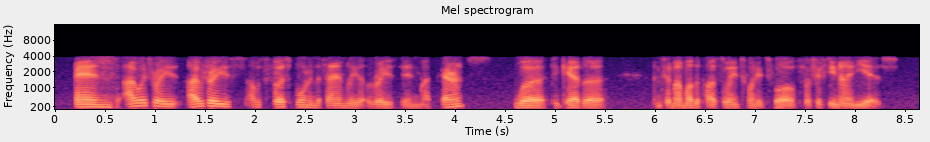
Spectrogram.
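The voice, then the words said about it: English accent. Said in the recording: “I grew up in England, that's where I'm from, hence the accent.”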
